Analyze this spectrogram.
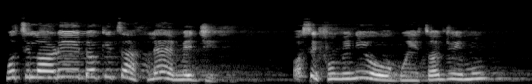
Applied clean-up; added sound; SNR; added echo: none; none; none; reverberation time 1.1 s.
